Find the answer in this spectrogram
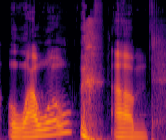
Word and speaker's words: OWW: chose Occupy White Walls, OWW for short, pronounced as Owawo.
